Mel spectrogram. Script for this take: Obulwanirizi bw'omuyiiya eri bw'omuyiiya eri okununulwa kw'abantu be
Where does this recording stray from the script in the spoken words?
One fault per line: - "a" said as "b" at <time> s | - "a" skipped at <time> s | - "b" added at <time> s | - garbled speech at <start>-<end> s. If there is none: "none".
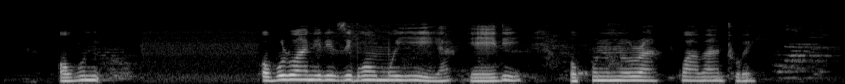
- "bw'omuyiiya eri" skipped at 5.1 s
